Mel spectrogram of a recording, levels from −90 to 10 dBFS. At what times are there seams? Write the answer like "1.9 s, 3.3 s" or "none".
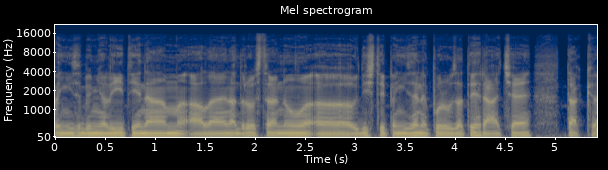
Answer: none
